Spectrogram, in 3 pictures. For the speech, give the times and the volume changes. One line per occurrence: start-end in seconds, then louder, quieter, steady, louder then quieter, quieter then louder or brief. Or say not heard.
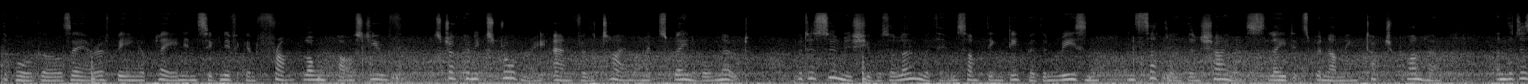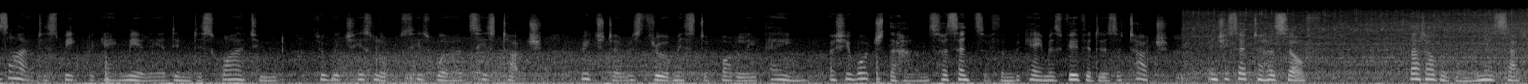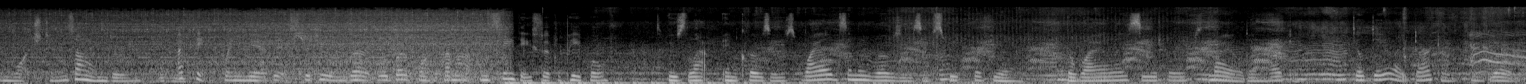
0.0-28.5 steady
29.4-45.7 steady.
